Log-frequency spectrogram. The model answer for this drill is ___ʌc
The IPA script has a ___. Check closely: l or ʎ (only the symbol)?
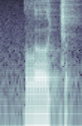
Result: l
